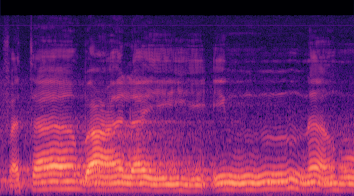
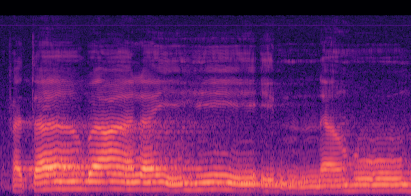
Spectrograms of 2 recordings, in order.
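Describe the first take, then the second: First: The final vowel of alaihi is kept short. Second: The final vowel of alaihi is drawn out long.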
